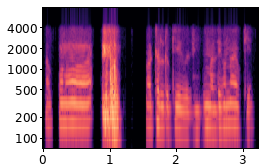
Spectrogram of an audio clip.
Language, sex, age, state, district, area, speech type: Odia, male, 18-30, Odisha, Nabarangpur, urban, conversation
